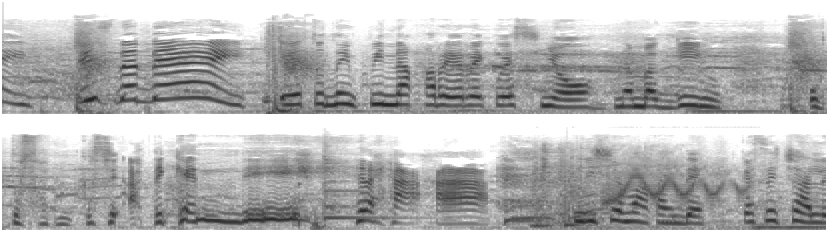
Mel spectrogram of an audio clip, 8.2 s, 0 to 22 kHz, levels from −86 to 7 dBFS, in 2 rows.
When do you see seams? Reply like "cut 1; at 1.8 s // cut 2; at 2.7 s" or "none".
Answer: cut 1; at 1.3 s // cut 2; at 6.9 s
